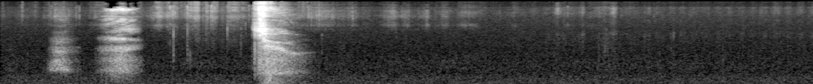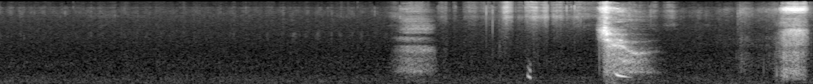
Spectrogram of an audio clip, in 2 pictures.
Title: Stifled sneezes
